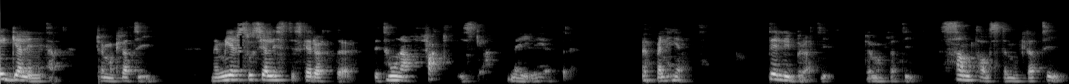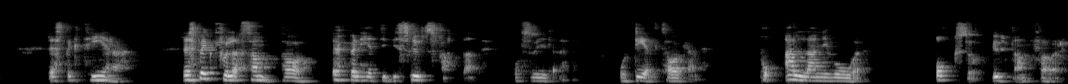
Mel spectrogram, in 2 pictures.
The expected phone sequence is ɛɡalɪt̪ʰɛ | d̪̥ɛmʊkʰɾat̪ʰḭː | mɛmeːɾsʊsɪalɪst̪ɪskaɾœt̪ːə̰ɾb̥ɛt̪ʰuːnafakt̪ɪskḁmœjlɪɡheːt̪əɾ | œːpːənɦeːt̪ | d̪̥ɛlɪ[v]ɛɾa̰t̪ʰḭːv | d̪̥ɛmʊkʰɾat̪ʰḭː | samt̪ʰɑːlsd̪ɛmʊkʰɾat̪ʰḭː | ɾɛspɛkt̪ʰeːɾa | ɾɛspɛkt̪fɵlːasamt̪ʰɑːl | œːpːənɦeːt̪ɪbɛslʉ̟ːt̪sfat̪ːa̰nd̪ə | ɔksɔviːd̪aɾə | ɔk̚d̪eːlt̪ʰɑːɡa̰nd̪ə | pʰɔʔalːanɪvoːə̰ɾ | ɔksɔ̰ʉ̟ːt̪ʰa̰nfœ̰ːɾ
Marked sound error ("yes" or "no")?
yes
